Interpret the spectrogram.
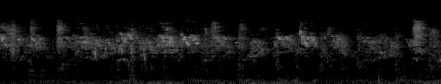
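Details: Budgerigars and their chicks produce uneven bursts of shrill chirps and scratchy twitters that rise and fall in loudness, with brief quieter gaps.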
